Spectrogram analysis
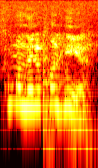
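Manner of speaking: high, sweet-talking a pet; coaxing pet talk. Real, not acted. Inviting Filippo up on here, coaxing.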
